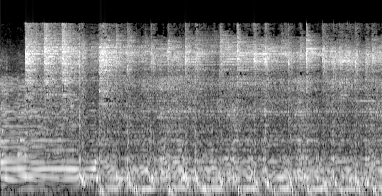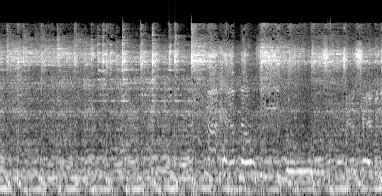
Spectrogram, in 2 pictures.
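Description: Punk rock band playing live, heard from the crowd: a held electric guitar chord rings out, then about two seconds in the full band crashes in with fast distorted guitars, bass and drums.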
